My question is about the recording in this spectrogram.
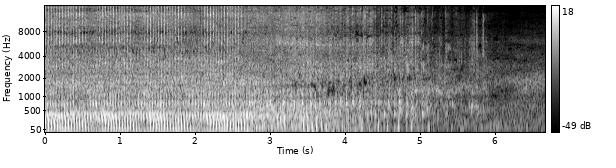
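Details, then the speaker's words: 1978 Billy Goat Winro blower, 5 hp Briggs points engine, low on oil, bottle-fed fuel: chugs evenly about three seconds then shuts off and coasts down; runs decently. "Now, I don't want to run it anymore on that little bit of oil, so it's amazing that it ran. Actually, didn't sound half bad either."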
